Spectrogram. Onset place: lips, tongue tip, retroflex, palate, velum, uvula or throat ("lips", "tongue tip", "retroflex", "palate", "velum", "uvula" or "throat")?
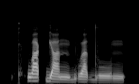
velum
